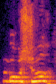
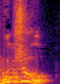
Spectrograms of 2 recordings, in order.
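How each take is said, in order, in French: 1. La salutation sonne triste. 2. La salutation sonne en colère. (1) "je suis triste" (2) "je suis en colère"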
